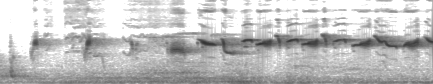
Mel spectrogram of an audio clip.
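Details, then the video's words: Wambi bird in full song: after a few scattered chirps, a fast steady string of sweet warbled whistles, each note bending up and down, repeated more than once a second. "Suara Khas Burung Wambi Gacor Enak Suaranya"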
